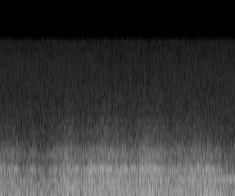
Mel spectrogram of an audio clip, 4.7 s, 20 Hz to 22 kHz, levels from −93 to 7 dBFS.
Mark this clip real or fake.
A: real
